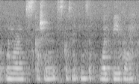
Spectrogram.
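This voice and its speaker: A woman speaks at a moderate pace in an Arabic accent, her pitch medium for a woman. Her intonation stays monotone and flat, with noticeable background noise behind her. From Saudi Arabia. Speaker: international college student. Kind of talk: interview. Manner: halting.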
